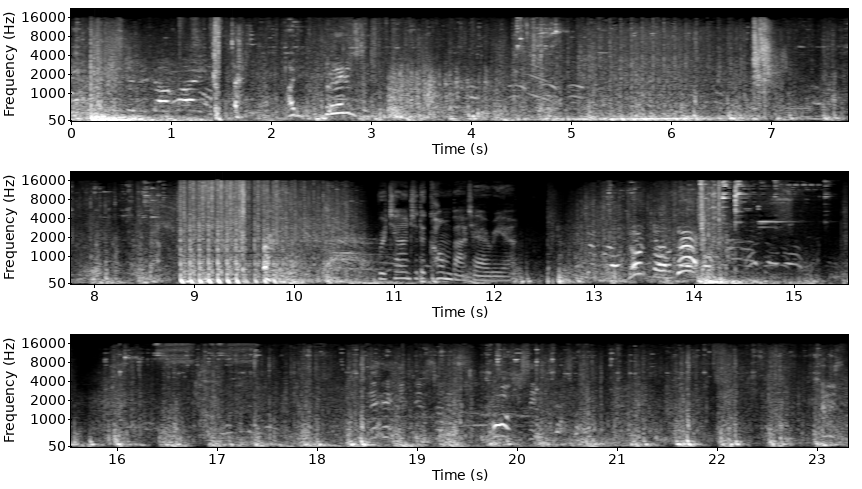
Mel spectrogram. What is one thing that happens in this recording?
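A horse gallops with pounding hooves on sand.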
